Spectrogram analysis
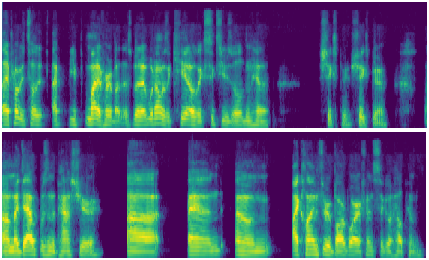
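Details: Vocal tics (Tourette syndrome) in an adult male Navy veteran diagnosed with Tourette's, with the tic word "Shakespeare" repeated during speech.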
